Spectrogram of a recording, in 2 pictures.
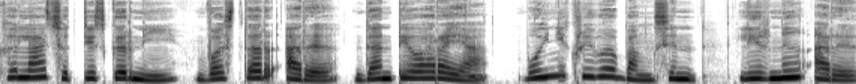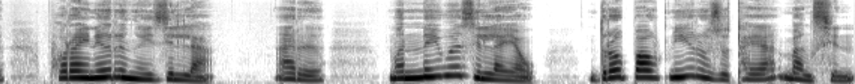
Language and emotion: Bodo, neutral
